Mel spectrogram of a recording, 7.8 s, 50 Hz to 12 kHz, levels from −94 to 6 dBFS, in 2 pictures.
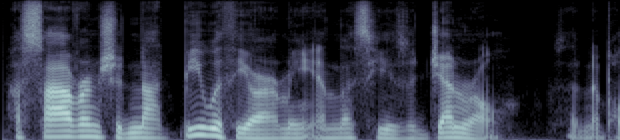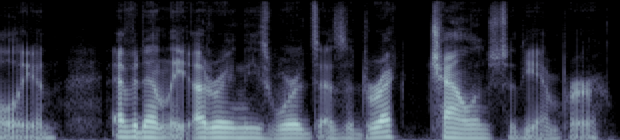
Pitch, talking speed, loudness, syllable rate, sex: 115 Hz, 200 wpm, -22 LUFS, 6.7 syllables/s, male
